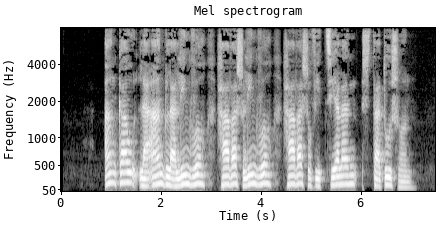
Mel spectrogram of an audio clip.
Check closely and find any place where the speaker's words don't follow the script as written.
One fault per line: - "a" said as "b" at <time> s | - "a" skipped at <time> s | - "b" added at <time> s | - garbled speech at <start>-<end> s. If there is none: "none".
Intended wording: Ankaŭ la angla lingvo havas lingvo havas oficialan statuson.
none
